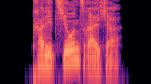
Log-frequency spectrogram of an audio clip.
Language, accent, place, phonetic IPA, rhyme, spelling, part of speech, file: German, Germany, Berlin, [tʁadiˈt͡si̯oːnsˌʁaɪ̯çɐ], -oːnsʁaɪ̯çɐ, traditionsreicher, adjective, De-traditionsreicher.ogg
- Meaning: 1. comparative degree of traditionsreich 2. inflection of traditionsreich: strong/mixed nominative masculine singular 3. inflection of traditionsreich: strong genitive/dative feminine singular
